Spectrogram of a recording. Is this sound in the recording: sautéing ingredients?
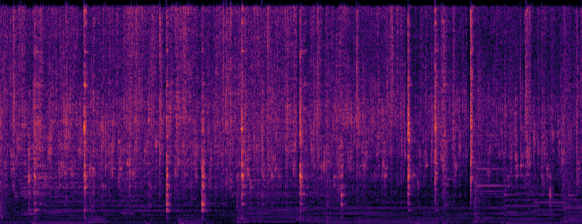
yes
